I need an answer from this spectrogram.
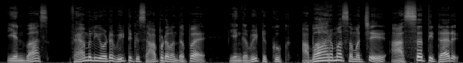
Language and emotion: Tamil, happy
